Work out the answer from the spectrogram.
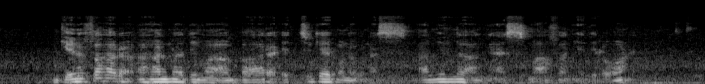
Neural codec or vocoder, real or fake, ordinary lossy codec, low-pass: vocoder, 22.05 kHz, 80 mel bands, WaveNeXt; fake; MP3, 64 kbps; 9.9 kHz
